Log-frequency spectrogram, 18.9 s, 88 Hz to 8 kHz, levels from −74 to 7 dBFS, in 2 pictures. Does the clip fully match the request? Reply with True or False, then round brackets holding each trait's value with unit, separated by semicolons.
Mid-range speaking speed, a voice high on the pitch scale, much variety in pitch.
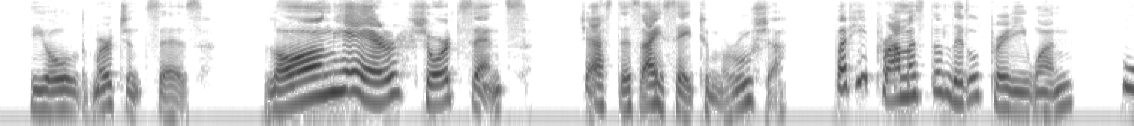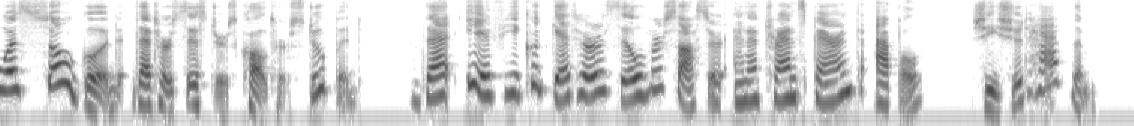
True (150 wpm; 235 Hz; 8.3 semitones)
